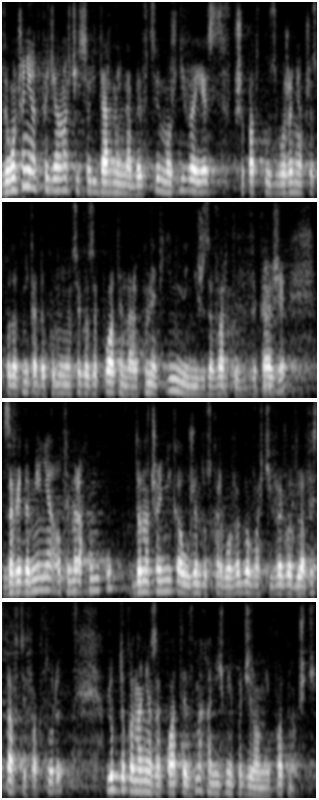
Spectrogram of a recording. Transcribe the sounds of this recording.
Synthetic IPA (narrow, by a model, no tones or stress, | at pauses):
vɘwɔnt͡ʂɛɲɛɔt̪̚pɔvʲed͡ʑalnɔɕt͡ɕisɔlʲid̪aɾnɛjnabɘft̪sɘmɔʐlʲivɛjɛst̪fpʂɘpat̪kuzwɔʐɛɲapʂɛspɔd̪at̪ɲikad̪ɔkɔnujɔnt̪sɛɡɔzapwat̪ɘnaɾaxunɛkinːɘɲiʐzavaɾt̪ɘvːɘkaʑɛ | zavʲjad̪ɔmʲjeɲaʔɔt̪ɘmɾaxunku | d̪ɔnat͡ʂɛlɲikauʐɛnd̪uskaɾbɔvɛɡɔvwaɕt͡ɕivɛɡɔd̪lavɘst̪aft̪sɘfakt̪uɾɘ | lub̚d̪ɔkɔnaɲazapwat̪ɘvmɛxaɲiʑmʲjɛpɔd͡ʑɛlɔnɛjpwat̪nɔɕt͡ɕi̥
